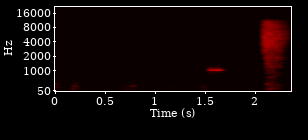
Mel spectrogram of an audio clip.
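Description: Near silence: room tone, with one short, faint electronic beep about a second and a half in.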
